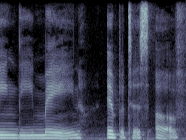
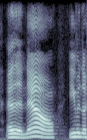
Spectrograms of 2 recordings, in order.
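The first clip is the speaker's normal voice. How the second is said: much louder, stressing the turn; emphatic; 3 semitones higher, 12 dB louder, faster than usual. Real, not acted. Commentator stressing the contradiction, loud and emphatic. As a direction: lean hard into it.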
